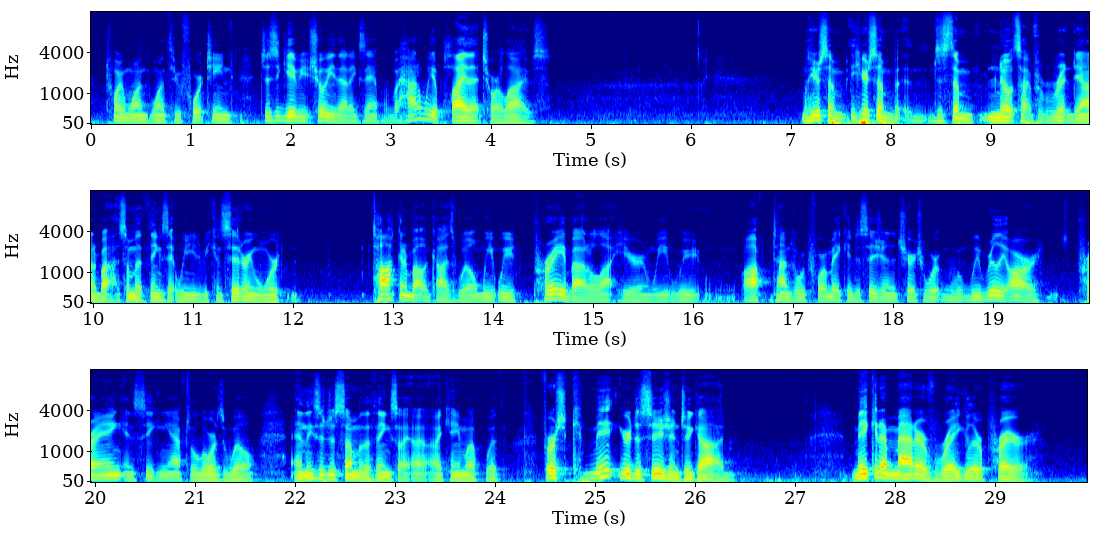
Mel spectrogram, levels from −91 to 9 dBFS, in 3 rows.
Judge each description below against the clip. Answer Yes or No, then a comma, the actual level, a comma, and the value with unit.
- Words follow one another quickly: Yes, fast, 215 wpm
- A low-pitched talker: Yes, low, 110 Hz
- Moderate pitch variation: Yes, average, 3.6 semitones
